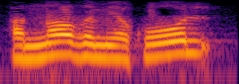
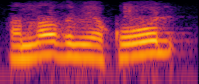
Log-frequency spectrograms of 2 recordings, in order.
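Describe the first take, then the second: Both takes have the same delivery.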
